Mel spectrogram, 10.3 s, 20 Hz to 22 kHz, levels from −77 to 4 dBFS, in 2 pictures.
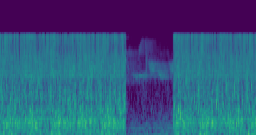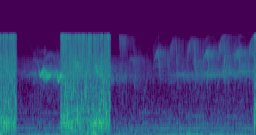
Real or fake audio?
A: fake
